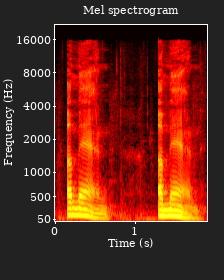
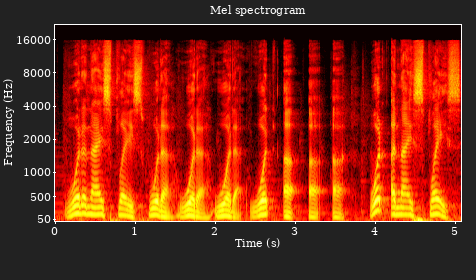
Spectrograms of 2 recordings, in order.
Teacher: no meio de uma frase, esse a, ele pode ser morto e pode ser um schwa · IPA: /ə/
